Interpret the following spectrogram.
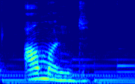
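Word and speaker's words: almond: आमंड, बाज लोग इसे आलमंड पढ़ते हैं, जबकि यहाँ लेटर एल साइलेंट है, यानी ये खामोश है, इसे नहीं पढ़ा जाता, लिहाजा आपने इसे आमंड आमंड प्रोनाउंस करना है।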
